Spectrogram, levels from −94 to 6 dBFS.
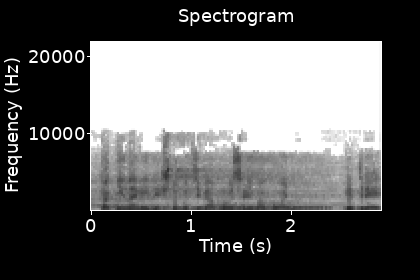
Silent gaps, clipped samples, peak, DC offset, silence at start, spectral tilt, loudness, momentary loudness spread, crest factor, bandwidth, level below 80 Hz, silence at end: none; under 0.1%; -4 dBFS; under 0.1%; 0 s; -3.5 dB/octave; -19 LUFS; 6 LU; 16 dB; 10.5 kHz; -68 dBFS; 0 s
